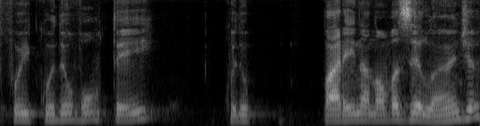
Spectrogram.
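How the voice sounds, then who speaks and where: In a very clean recording with a silent background, a man with a dark, mellow tone speaks at a fairly high pitch in a monotone, flat intonation. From Brazil, São Paulo. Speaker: pastor. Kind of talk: interview testimony.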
